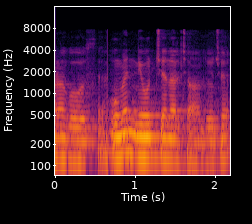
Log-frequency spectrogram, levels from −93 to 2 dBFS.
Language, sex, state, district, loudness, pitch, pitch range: Marwari, male, Rajasthan, Nagaur, -27 LUFS, 120 Hz, 115-125 Hz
